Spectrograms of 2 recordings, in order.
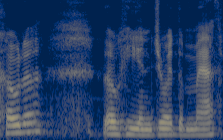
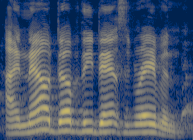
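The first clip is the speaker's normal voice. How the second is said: louder, higher mock solemn decree; mock ceremonial dubbing; 7 semitones higher, 9 dB louder than usual. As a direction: proclaim it grandly, then snap with a laugh. Jesus mock-dubs Elihu.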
